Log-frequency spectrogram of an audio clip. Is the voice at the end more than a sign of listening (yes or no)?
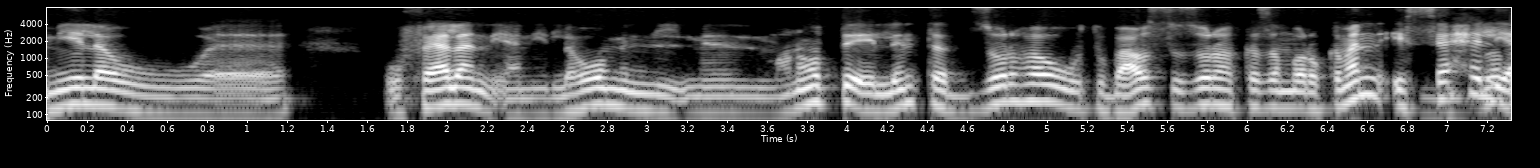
no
